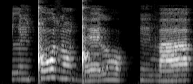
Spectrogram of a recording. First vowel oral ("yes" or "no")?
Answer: no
